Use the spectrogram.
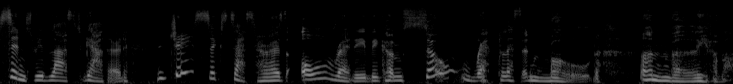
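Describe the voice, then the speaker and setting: A woman uses a put-on character voice at a medium pitch. She speaks at a moderate pace. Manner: grandiose, haughty.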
